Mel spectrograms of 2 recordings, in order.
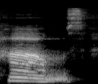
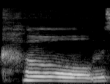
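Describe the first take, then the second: First: The vowel is not said as a long O. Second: The vowel is said as a long O. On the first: The speaker calls it right. "It's not a long O, it's comes" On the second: The speaker calls it wrong. "this vowel sound here is not combs"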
